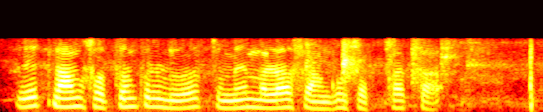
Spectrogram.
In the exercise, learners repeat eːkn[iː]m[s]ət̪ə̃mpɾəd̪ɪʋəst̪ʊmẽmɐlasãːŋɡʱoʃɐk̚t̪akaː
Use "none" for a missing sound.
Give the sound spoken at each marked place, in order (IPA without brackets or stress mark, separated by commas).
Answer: aː, s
